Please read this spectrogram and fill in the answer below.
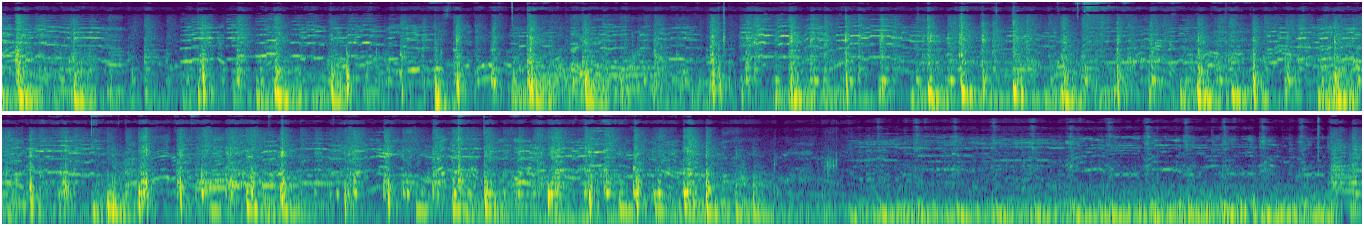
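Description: Festive band music: a reedy wind instrument plays a melody over regular drum strokes, with crowd voices. About five seconds before the end the music drops back to a fainter level over a steady low rumble.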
